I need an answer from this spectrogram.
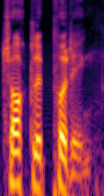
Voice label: "chocolate", british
